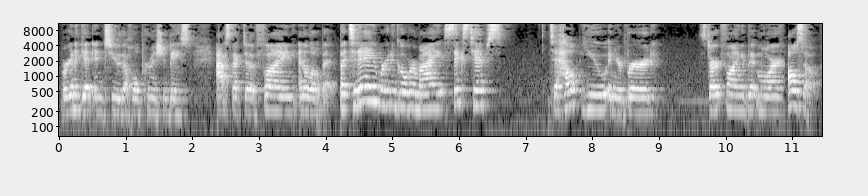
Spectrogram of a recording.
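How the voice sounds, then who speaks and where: A woman's voice: medium pitch, fairly even intonation, moderate pace, a bit bright, a little hiss or hum. Breathless woman in an echoey kitchen. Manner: chatty, explanatory. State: breathless from late pregnancy. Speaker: host of a pet bird channel. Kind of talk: casual instructional talk to camera. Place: home kitchen, indoors. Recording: echoey kitchen, distant mic.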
